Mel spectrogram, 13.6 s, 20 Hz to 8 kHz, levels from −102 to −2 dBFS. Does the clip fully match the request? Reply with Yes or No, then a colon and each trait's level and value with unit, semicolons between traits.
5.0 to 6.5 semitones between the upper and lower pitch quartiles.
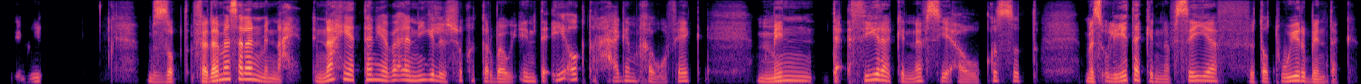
Yes: wide, 5.6 semitones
